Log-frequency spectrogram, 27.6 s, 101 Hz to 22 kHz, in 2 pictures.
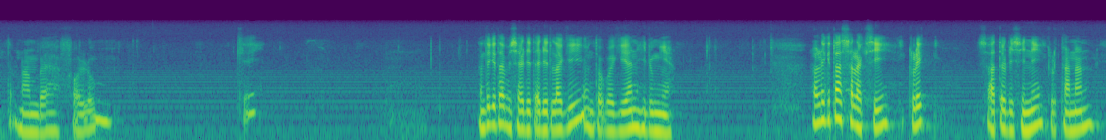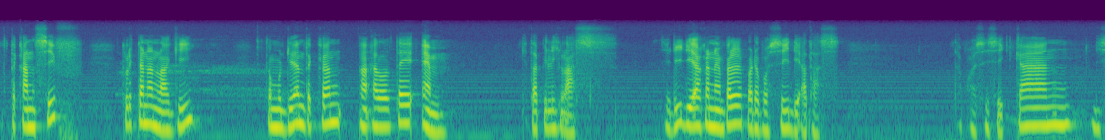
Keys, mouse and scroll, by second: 0.9 right click, 1.5 shift+right click, 1.9 click, 3.1 scroll down 3, 3.5 middle click, 5.6 KP_1, 6.2-6.9 scroll up 2, 6.9 middle click, 6.9 scroll up 1, 8.8 KP_1, 9.9 shift+middle click, 10.9 right click, 15.3 shift+right click, 24.7 right click, 25.3 click, 26.4 scroll up 3.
